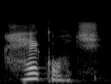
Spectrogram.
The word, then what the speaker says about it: recorde: de consumo de sanduíches recorde não a pronúncia na língua portuguesa é recorde recorde como verbo no imperativo Recordar Olha aí então Cuidado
